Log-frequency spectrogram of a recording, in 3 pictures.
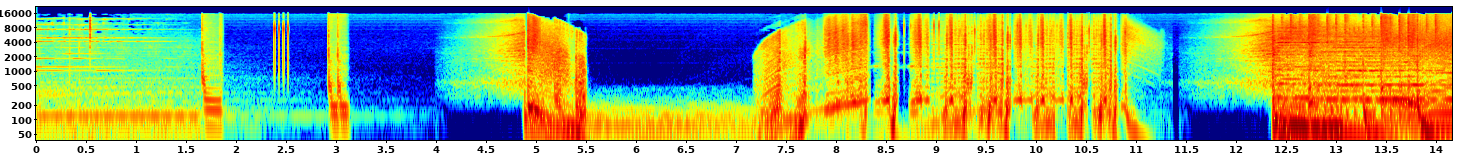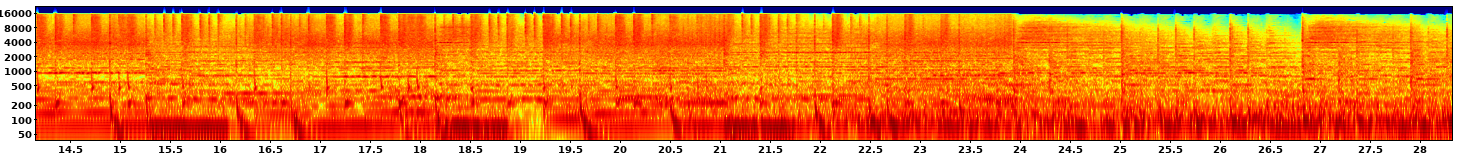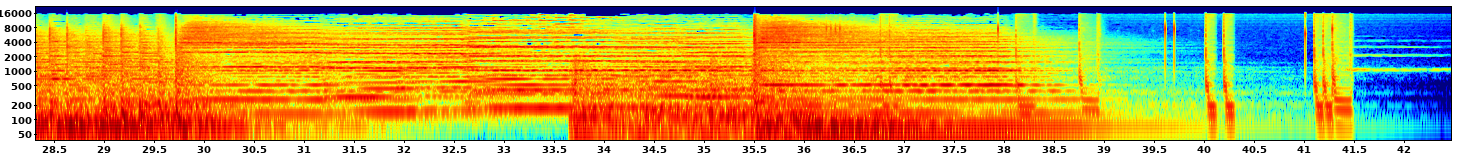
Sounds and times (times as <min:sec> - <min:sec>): Drum and bass: 0:12.2 - 0:30.9, 0:34.7 - 0:39.1, 0:40.0 - 0:40.4, 0:41.0 - 0:41.5.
